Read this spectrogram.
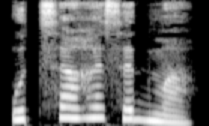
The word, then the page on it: ಉತ್ಸಾಹಸದ್ಮ: Kannada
